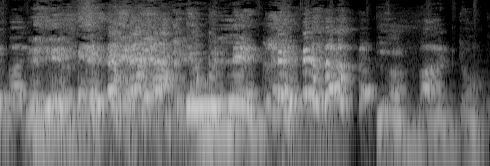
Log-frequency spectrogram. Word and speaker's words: Ibadan: Ibadan. Ibadan.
